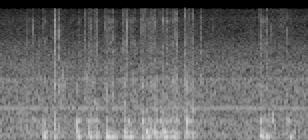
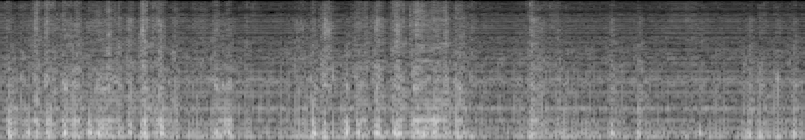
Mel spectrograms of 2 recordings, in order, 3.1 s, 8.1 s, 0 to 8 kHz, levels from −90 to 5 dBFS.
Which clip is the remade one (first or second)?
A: second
